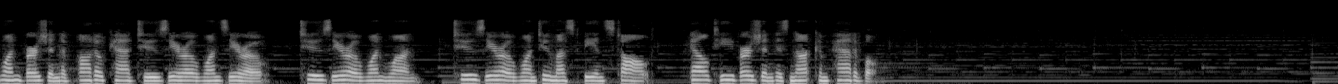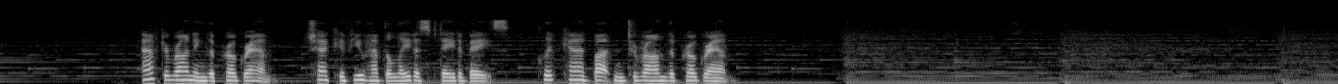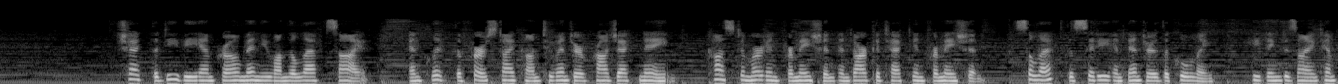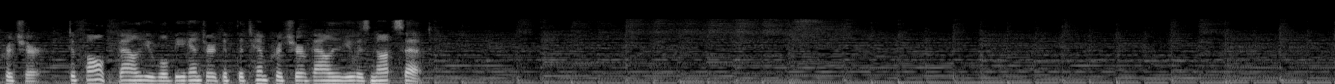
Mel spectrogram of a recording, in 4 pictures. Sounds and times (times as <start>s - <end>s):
Speech: 0.0s - 8.8s, 14.8s - 20.8s, 28.0s - 44.5s
Music: 0.0s - 53.4s.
